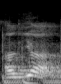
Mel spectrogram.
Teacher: bunyi langit-langit tengah sedang bersuara tipis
